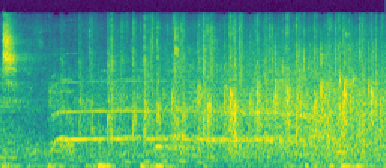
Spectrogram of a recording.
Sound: applause

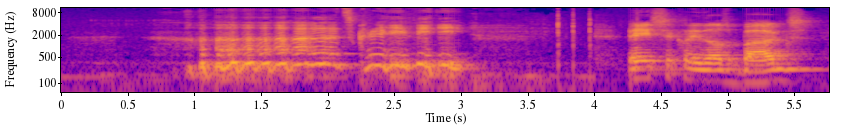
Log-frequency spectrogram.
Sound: laughs

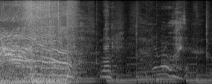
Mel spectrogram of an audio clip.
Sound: faltering

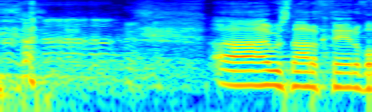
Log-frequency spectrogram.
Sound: chuckling

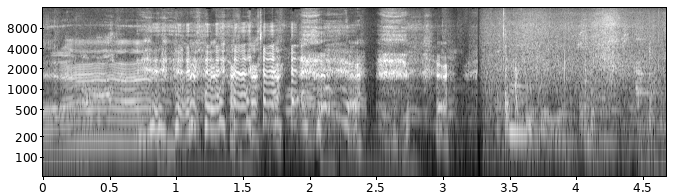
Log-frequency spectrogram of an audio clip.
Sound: laughing

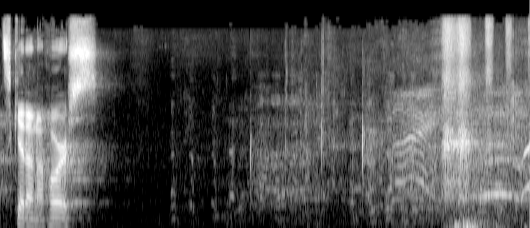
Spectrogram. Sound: audience laughs and claps

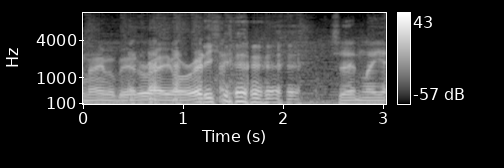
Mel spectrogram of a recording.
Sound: laughs

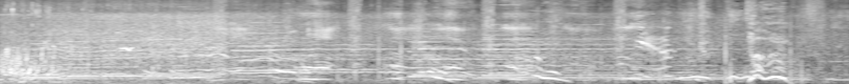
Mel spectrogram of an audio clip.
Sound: grunting

